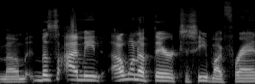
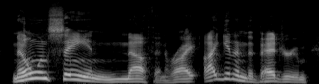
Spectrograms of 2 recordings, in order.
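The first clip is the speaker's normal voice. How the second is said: ordinary delivery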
